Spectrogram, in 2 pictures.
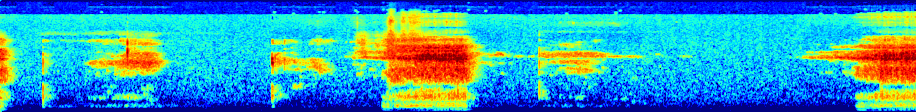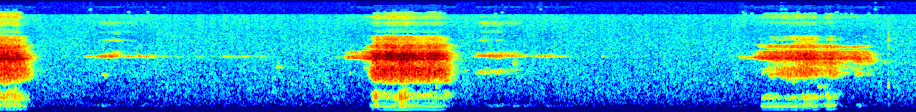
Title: Life's so hard - snoring Gus puppy 😊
